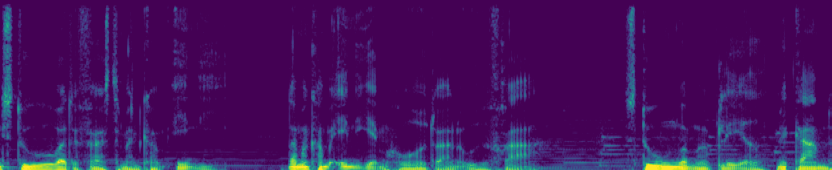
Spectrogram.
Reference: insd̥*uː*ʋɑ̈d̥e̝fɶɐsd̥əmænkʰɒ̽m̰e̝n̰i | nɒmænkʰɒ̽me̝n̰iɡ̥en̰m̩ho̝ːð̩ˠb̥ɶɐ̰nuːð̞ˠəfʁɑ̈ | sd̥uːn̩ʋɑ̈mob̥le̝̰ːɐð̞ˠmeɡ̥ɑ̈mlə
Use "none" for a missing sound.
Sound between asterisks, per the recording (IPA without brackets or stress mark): uː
